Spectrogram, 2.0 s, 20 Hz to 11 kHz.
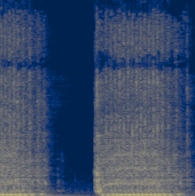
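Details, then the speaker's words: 1994 Kawasaki 550SX stand-up jet ski, non-running, oil added to cylinders and battery hooked up: two even bursts of steady starter whirr, smooth turning rhythm, no catches or grinding; normal cranking, water box suspected cracked. "She turns over. Sounds pretty good,"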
